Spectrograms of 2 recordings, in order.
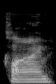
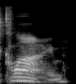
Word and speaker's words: Klim: pipe on it, Kropovich, however you want to pronounce it. Yeah. Climb.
